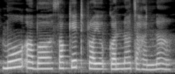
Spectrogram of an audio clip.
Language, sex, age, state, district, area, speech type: Nepali, female, 30-45, West Bengal, Darjeeling, rural, read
